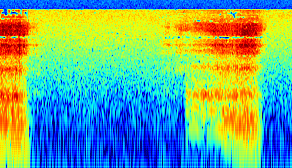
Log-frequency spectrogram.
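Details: Adult man (father) snoring in sleep: two loud, rough, rattling inspiratory snores separated by a quiet pause.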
